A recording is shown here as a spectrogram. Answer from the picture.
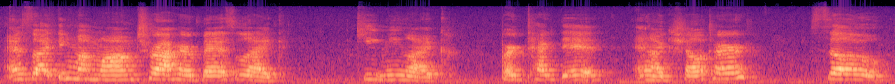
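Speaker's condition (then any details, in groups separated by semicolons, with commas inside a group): Cerebral palsy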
